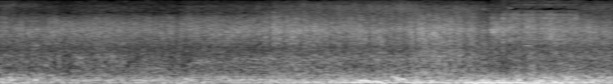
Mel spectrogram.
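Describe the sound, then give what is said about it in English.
A lightning strike's thunder in a storm at sea booms as a deep, sustained rumble, swelling louder midway and again near the end, with a hiss like wind and surf underneath and no voices. “Yeah, against all logic, the lightning will seem to be dodging around the sea monster, but surely that's not possible.”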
